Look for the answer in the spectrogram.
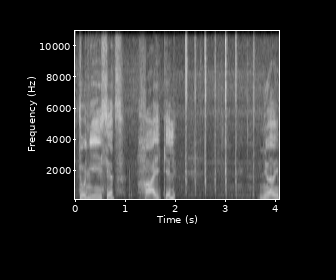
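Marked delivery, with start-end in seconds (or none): none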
